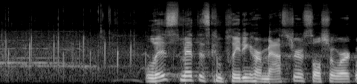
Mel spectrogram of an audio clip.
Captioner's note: cheers and applause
